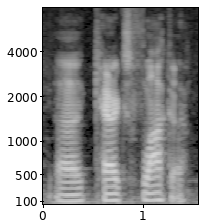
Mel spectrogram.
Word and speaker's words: Carex flacca: Well, they put out a special bulletin today that they have stopped selling Carex flacca. Is that how you pronounce it, Frank? – I believe so, yeah. – F-L-A-C-C-A.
